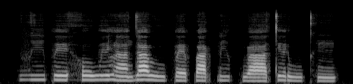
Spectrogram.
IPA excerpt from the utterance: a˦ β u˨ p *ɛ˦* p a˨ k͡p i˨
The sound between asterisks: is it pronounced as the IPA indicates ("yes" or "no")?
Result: no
